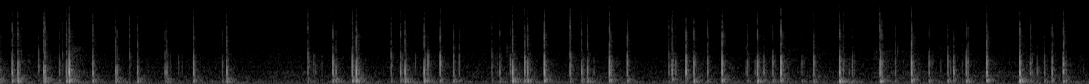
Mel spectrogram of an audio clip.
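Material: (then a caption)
Glass. Both hands tap on a flat, solid, reflective dark glass tabletop with long, glittery painted fingernails. Quick, irregular bursts of short, dry taps and clicks stop dead, with a soft low thump beneath the nail clicks. A brief pause falls before the tapping resumes.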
